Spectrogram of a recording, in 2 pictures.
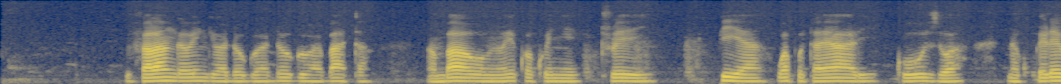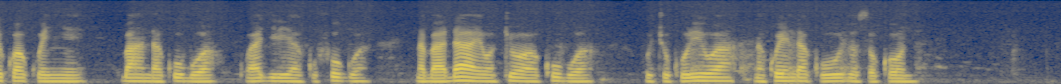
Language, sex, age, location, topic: Swahili, male, 25-35, Dar es Salaam, agriculture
